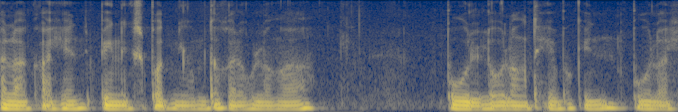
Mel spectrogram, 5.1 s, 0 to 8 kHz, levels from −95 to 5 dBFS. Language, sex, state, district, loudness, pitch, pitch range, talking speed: Mizo, male, Mizoram, Aizawl, -17 LUFS, 100 Hz, 95-110 Hz, 225 wpm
